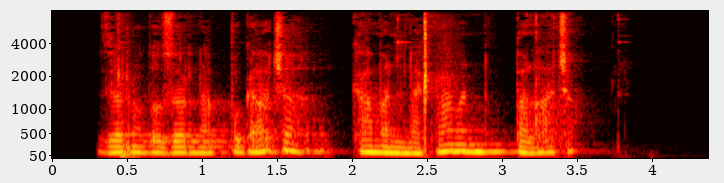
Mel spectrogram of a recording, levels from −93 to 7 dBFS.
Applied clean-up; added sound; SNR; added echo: neural mask model RNNoise.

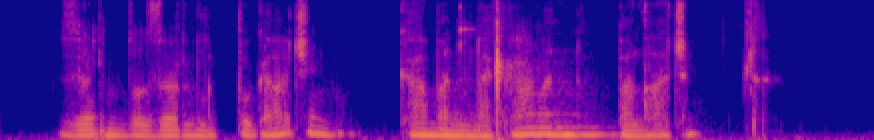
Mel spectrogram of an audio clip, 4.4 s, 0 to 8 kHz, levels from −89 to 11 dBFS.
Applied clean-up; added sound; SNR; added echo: neural diffusion model UNIVERSE++.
